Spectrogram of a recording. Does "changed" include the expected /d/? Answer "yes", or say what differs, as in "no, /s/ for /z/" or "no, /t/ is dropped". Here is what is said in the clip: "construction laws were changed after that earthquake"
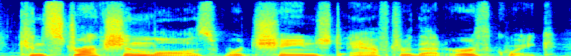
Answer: yes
